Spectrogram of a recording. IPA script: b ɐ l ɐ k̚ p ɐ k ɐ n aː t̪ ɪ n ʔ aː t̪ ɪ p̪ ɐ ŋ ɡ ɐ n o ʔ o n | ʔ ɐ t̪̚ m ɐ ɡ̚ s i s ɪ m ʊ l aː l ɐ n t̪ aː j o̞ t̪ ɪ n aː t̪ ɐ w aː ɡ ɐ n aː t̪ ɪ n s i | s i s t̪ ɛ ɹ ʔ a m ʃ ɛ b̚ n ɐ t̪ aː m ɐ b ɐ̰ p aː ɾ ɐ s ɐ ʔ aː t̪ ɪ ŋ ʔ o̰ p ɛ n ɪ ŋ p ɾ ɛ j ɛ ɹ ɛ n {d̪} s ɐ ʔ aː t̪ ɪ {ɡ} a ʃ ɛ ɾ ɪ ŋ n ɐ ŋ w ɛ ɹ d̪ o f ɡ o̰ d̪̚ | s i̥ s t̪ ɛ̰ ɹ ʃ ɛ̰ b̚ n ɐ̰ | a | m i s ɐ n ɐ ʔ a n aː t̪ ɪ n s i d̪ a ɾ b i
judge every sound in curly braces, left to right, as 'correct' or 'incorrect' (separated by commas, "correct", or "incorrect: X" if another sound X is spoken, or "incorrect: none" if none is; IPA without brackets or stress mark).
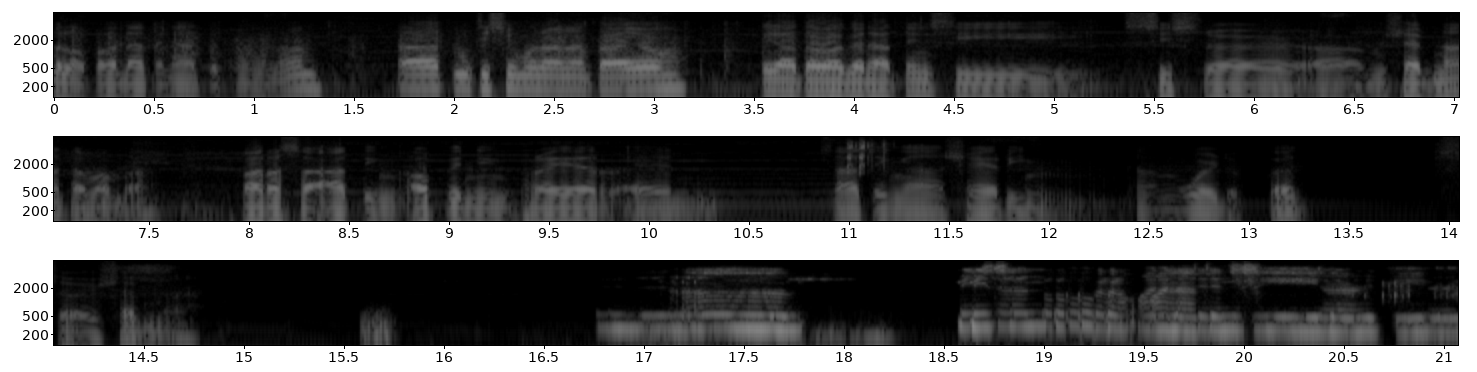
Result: correct, incorrect: ŋ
